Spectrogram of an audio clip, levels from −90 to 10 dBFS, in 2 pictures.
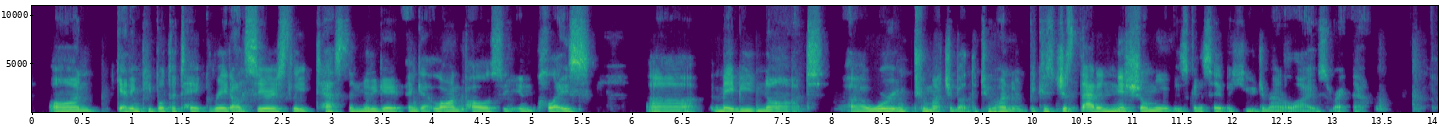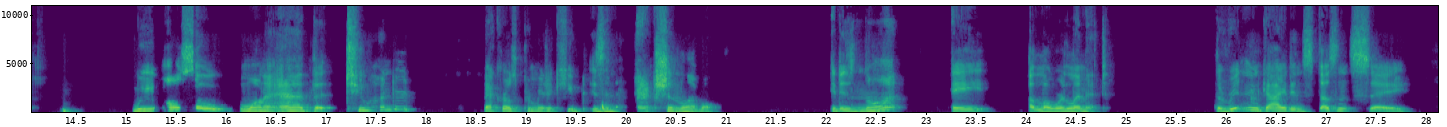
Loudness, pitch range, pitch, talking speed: -19 LUFS, 120-165 Hz, 135 Hz, 150 wpm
